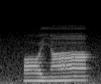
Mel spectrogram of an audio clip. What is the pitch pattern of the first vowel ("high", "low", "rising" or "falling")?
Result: low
